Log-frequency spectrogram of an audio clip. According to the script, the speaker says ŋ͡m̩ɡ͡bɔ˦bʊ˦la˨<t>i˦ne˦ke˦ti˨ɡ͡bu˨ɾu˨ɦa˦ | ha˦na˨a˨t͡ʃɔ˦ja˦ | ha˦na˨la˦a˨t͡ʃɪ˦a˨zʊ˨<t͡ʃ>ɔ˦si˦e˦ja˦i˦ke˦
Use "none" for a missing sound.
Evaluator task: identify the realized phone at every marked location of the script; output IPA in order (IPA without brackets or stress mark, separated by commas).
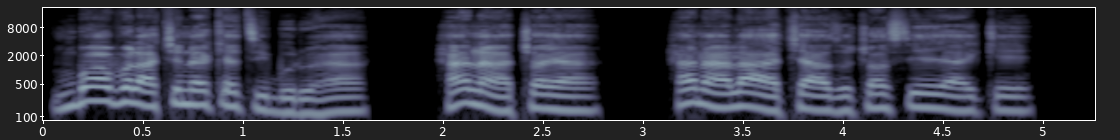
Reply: t͡ʃ, t͡ʃ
